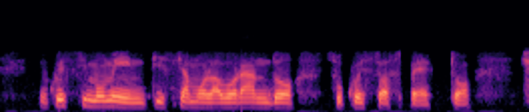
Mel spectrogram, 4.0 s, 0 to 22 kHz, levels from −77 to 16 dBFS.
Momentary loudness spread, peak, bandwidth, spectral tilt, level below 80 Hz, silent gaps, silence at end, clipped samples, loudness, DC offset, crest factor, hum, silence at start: 8 LU; 0 dBFS; 4 kHz; -8 dB/octave; -72 dBFS; none; 0 s; under 0.1%; -15 LUFS; under 0.1%; 14 dB; none; 0.3 s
